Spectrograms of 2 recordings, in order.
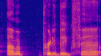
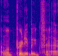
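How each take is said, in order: First: Said in the usual way. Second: Much softer "pretty big fan", backing off; downplay it under your breath; hedging, taking it back. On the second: Shown as a demonstration.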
